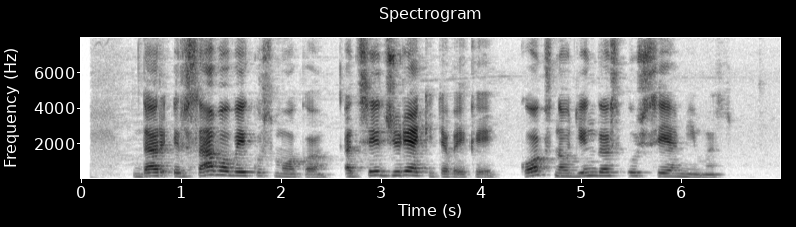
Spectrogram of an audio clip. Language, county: Lithuanian, Utena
